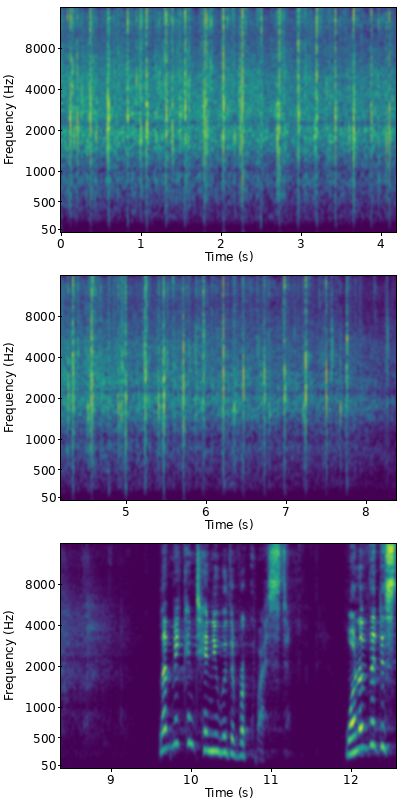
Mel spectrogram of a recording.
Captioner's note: applause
